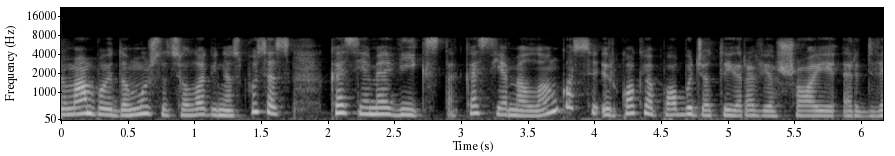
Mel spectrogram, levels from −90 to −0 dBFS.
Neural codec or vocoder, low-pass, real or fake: none; 7.2 kHz; real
